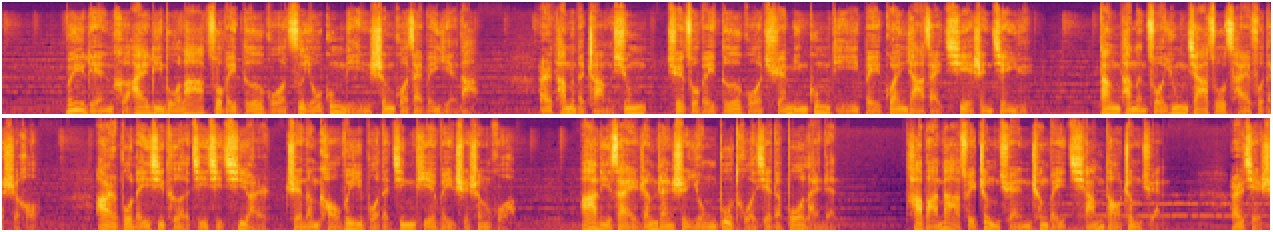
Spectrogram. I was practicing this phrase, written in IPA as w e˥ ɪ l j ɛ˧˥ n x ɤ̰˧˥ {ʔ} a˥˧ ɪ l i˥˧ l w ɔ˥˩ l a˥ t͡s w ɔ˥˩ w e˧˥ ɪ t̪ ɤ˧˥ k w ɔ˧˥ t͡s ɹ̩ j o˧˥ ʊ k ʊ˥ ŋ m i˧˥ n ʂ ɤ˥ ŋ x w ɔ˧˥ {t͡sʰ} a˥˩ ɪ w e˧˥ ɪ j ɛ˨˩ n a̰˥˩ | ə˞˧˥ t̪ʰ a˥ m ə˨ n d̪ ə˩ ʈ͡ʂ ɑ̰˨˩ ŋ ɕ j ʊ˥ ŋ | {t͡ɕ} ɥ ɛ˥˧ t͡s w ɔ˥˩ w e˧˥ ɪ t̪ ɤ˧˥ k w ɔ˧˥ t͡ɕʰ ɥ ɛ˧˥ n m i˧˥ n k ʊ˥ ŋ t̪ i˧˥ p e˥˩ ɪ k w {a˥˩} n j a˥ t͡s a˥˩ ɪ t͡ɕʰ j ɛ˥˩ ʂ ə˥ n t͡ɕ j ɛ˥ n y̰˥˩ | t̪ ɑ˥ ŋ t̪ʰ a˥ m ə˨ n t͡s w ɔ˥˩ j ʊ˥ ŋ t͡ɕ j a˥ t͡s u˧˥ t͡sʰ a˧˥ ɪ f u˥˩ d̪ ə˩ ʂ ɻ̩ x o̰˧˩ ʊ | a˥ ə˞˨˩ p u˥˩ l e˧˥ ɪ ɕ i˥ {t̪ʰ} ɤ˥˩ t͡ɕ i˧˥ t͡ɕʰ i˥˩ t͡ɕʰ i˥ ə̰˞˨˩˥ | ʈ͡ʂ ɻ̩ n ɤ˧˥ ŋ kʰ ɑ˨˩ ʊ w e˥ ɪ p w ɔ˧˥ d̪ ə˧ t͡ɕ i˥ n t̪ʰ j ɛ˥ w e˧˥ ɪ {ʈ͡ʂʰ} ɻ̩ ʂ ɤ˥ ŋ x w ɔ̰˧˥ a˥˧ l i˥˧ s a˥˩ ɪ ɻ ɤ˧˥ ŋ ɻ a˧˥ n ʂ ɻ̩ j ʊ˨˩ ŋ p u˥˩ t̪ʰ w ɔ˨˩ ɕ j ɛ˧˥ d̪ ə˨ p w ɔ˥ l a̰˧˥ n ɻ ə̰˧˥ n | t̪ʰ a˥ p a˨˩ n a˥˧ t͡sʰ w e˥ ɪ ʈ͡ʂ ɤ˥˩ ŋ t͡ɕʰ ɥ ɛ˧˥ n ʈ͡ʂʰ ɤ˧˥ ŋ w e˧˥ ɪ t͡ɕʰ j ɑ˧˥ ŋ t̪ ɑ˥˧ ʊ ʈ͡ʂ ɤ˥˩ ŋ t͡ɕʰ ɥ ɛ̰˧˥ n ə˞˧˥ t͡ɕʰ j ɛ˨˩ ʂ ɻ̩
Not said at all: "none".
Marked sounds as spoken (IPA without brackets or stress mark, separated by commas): ʔ, t͡s, t͡ɕʰ, a˥, t̪ʰ, ʈ͡ʂʰ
